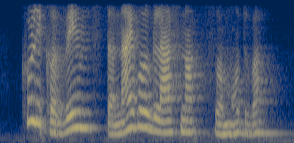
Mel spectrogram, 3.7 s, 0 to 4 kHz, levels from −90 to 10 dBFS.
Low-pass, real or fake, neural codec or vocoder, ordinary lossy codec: 3.6 kHz; fake; codec, 16 kHz, 0.4 kbps, LongCat-Audio-Codec; none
